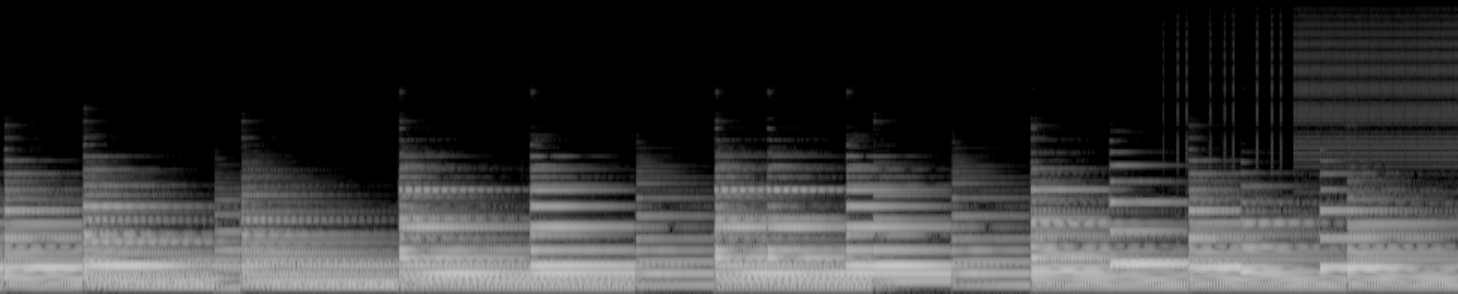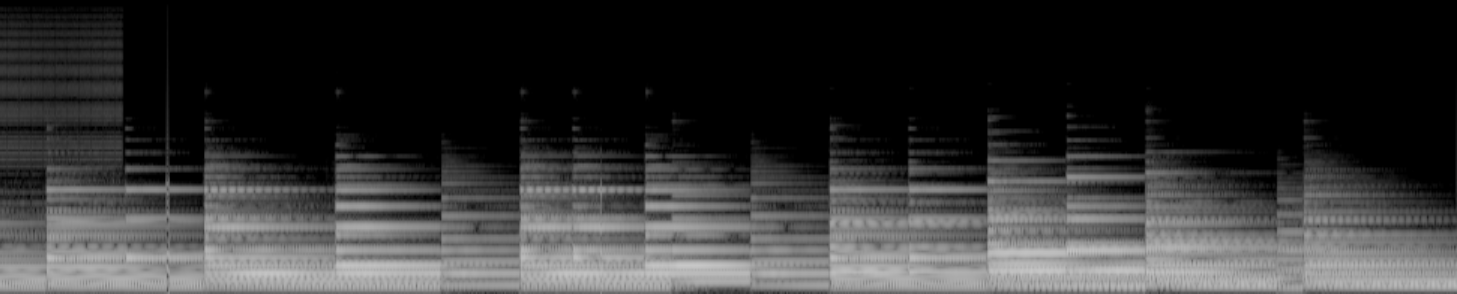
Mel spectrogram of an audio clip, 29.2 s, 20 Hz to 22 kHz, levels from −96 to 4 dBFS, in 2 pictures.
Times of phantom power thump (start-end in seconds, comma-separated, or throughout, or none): none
